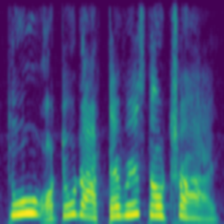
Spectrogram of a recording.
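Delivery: slow, rising to a high strained Yoda croak; bad Yoda voice. DJ to co-host, doing a bad Yoda impression. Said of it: "Sorry, the accent was so bad".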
